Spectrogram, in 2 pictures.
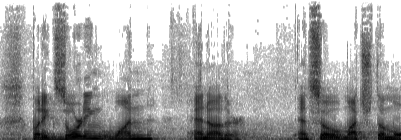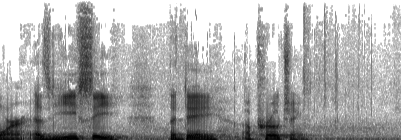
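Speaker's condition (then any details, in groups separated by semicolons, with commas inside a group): No condition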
